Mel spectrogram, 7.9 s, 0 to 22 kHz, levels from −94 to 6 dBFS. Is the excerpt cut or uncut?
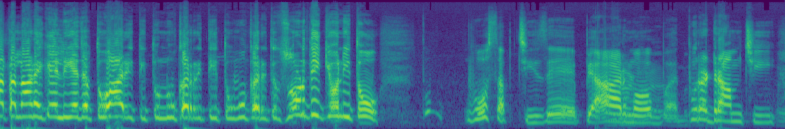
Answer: uncut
